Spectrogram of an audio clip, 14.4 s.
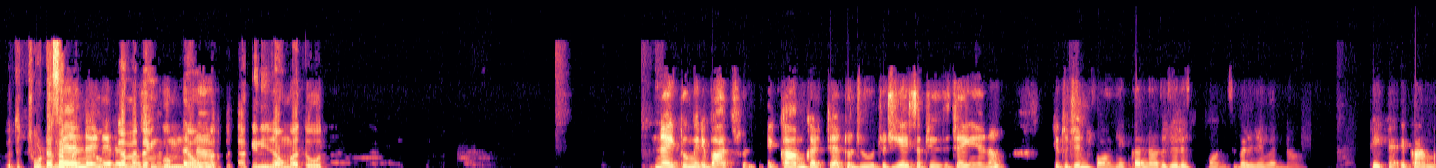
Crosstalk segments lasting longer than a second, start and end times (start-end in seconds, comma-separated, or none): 0.6-2.1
